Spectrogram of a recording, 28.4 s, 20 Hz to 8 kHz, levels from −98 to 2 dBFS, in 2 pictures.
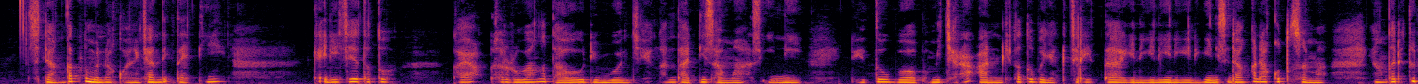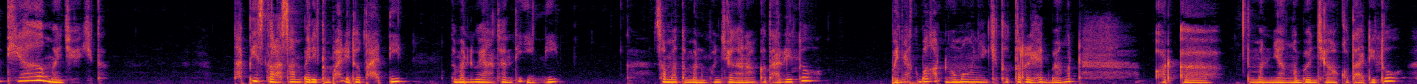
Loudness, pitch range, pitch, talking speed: -25 LUFS, 200-245 Hz, 215 Hz, 155 wpm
